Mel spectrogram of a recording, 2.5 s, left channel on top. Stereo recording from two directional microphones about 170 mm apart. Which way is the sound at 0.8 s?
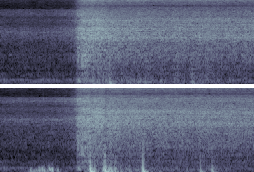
10° right (ahead or behind).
